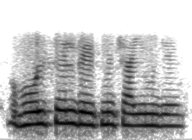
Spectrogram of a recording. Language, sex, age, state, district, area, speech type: Urdu, female, 18-30, Uttar Pradesh, Gautam Buddha Nagar, urban, conversation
